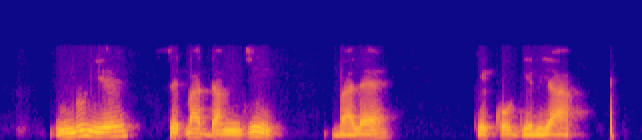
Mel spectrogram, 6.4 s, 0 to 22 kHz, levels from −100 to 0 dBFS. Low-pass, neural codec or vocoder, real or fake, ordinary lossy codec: 5.4 kHz; none; real; Opus, 24 kbps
